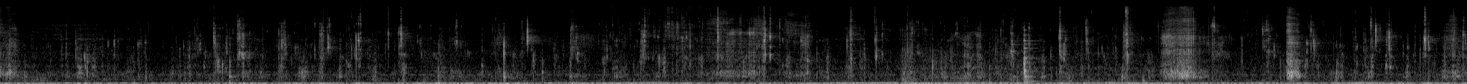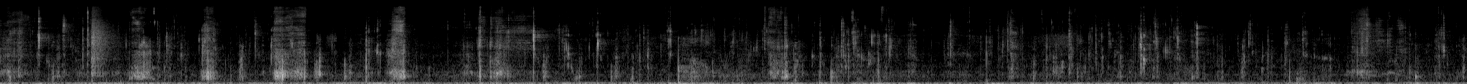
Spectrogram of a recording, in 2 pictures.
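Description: Two people biting and chewing roasted lamb ribs close to the microphone: a continuous, irregular run of short bites, chews and mouth clicks as meat is pulled from the bone.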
